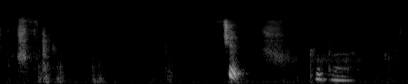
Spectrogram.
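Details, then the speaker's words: An acted sneeze in a storybook reading of Elephant & Piggie's "Pigs make me sneeze!": quiet storytelling voices, then one loud sneeze burst and a short breathy follow-on. "I do not know I a I cannot stop a sneezing oh no what if what if what if Pig oh true what if you try to these more softly"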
